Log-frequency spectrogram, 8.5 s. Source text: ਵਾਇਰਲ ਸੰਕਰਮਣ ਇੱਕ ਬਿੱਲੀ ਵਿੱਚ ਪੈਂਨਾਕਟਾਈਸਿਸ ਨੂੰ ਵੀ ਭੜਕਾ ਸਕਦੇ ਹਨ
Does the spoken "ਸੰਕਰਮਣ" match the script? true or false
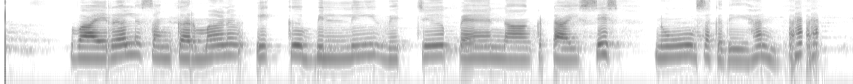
true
